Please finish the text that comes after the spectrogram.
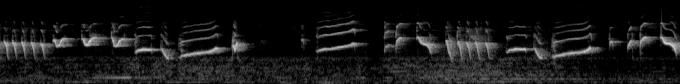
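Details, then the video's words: Abbott's babbler delivering trilled phrases and clear rising whistles in quick bursts, with a brief silence near the middle before the song resumes. Used as a therapy track to prompt other birds to sing. "mesti ikutan gacor burung pelanduk semak lain dengan terapi andalan ini"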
